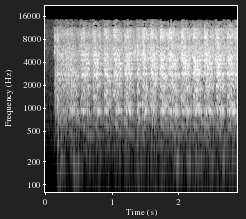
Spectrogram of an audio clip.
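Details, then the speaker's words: 1988 Toyota Land Cruiser EFI cranking with test light on fuel pump: even rhythmic cranking but never catches; pump draws about 13 amps without spinning, mechanically seized in the tank; crank, no start. "so you saw about 13 amps on that fuel pump it's not spinning it's mechanically seized"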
